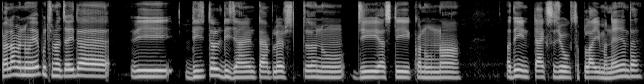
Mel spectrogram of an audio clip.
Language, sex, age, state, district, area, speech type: Punjabi, male, 30-45, Punjab, Barnala, urban, spontaneous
